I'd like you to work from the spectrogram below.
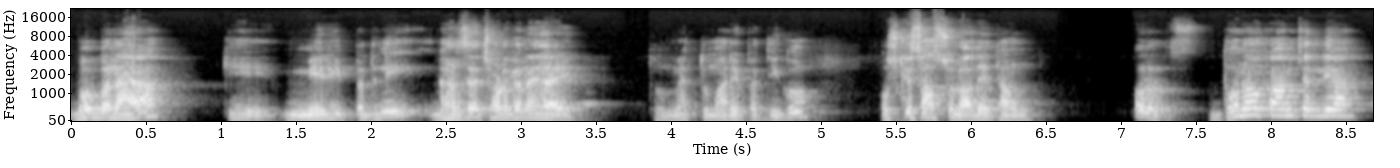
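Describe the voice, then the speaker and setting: A man's voice: medium pitch, lively intonation, a little slow, a little mellow. A man in a scripted skit, playing a sleazy man who pretends to be blind, talking in a sly, wheedling way. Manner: sly, wheedling, keeps saying "you know". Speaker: actor in a short skit.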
